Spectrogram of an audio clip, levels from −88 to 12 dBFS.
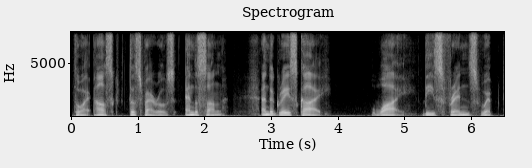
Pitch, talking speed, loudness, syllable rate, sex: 90 Hz, 150 wpm, -18 LUFS, 3.9 syllables/s, male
